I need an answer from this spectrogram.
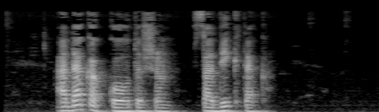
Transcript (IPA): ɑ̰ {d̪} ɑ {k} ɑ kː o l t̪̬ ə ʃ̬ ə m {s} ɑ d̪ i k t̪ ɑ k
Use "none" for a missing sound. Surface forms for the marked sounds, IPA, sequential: d̪, k, s

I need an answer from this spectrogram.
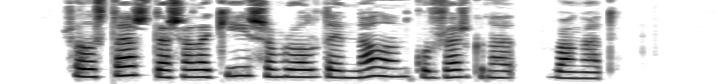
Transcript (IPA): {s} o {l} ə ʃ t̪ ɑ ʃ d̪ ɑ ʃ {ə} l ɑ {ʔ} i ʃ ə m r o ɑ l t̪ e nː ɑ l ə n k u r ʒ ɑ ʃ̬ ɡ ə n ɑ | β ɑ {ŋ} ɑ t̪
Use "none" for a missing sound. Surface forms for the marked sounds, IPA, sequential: ʃ, l, ɑ, k, ŋ

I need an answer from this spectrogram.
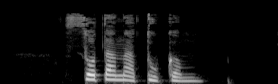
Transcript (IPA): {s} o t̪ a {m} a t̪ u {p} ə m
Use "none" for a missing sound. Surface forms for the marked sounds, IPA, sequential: s, n, k

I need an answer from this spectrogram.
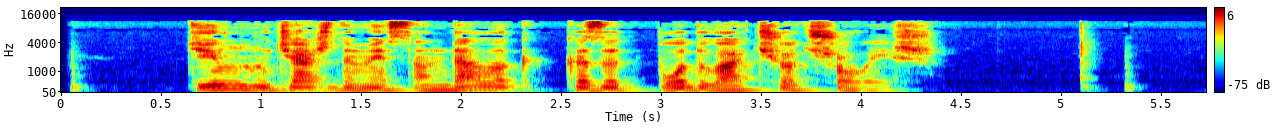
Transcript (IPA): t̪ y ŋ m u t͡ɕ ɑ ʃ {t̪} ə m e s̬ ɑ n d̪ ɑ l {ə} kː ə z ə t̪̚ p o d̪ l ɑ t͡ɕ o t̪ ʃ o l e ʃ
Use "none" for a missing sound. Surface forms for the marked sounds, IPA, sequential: d̪, ə

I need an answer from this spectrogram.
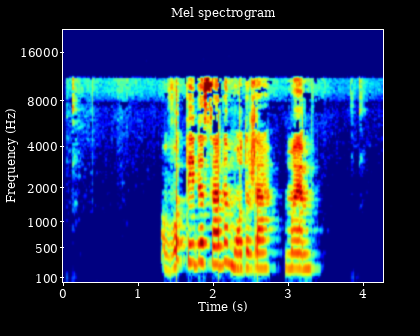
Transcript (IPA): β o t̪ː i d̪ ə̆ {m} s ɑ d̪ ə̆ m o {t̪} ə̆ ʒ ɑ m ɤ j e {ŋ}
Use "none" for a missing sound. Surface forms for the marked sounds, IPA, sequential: none, d̪, m

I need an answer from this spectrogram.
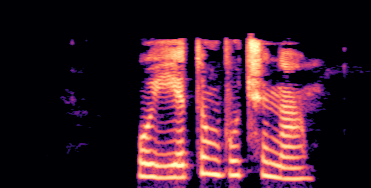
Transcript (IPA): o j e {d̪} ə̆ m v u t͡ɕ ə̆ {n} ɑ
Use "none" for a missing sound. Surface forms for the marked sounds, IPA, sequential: t̪, n

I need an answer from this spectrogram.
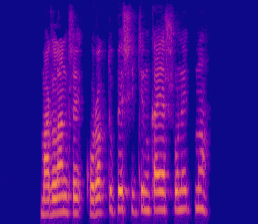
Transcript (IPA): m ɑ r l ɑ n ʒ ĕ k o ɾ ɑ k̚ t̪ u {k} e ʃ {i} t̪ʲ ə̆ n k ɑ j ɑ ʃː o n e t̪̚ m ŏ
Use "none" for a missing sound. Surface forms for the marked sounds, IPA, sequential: p, i

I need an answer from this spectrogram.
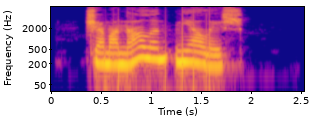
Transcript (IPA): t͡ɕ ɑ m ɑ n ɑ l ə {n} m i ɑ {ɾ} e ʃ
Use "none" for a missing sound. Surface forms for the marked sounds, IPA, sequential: n, l

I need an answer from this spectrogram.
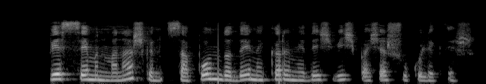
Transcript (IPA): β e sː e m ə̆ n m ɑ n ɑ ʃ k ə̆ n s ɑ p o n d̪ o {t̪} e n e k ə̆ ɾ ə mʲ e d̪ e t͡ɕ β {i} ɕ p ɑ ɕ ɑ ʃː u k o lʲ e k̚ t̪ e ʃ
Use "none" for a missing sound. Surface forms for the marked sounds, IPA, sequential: d̪, i

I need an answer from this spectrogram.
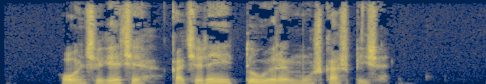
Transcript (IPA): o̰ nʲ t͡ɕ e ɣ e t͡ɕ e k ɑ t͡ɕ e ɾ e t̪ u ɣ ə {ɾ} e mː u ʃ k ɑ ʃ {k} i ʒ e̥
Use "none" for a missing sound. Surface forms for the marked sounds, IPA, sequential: ɾ, p

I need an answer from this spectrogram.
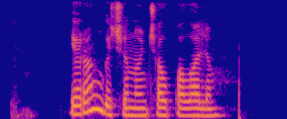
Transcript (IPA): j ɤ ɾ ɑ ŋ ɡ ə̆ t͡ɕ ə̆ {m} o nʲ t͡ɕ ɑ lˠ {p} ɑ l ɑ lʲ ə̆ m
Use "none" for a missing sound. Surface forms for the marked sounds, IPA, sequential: n, p

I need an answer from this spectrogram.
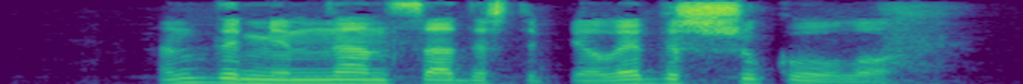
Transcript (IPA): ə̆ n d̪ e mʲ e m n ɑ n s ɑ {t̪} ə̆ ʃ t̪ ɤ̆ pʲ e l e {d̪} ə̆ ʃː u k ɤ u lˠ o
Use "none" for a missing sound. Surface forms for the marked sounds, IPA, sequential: d̪, d̪

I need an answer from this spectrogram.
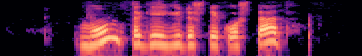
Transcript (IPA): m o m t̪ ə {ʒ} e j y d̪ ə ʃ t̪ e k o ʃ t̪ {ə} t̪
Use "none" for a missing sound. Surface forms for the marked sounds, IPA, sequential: ɣ, ɑ

